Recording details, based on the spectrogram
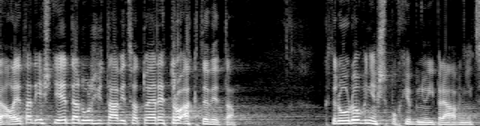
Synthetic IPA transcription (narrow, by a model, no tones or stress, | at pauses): ʔa̰lɛjɛt̪adɪjɛʃcɛjɛdnaduːlɛʒɪt̪aːvjɛt͡sat̪ojɛɾɛt̪ɾoʔakt̪ɪvɪt̪a̰ | kt̪ɛɾowɾo̞vɲɛʃspo̞xɪbɲujiːpɾaːvɲɪt͡s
